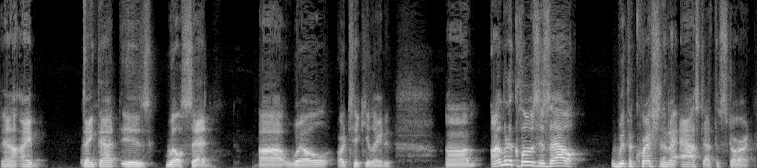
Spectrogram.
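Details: Adult male speaker; normal speech.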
